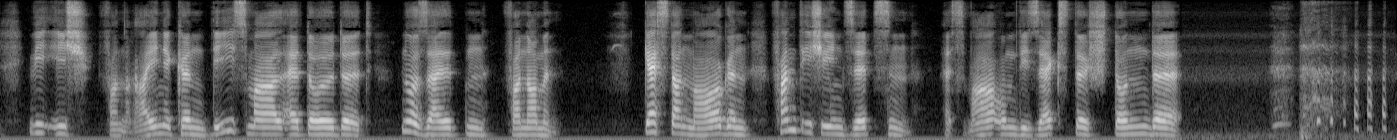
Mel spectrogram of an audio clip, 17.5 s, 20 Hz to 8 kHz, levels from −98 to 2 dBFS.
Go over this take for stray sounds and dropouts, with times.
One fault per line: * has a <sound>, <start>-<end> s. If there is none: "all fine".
* has a laugh, 15.9-17.4 s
